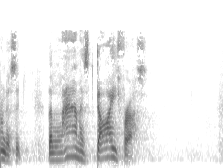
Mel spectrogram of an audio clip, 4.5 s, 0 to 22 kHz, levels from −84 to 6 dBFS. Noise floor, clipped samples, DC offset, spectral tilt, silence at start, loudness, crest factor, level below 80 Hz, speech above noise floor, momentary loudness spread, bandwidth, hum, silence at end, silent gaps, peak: -76 dBFS; under 0.1%; under 0.1%; -3 dB/octave; 0 s; -31 LUFS; 24 dB; -80 dBFS; 44 dB; 12 LU; 11.5 kHz; none; 1.55 s; none; -10 dBFS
